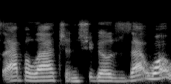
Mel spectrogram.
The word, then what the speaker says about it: Appalachian: appalation I'm like there's no sh in there it's a appalache it's like think of uh Eve throwing an Apple at you know Adam appach apple you may have solved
